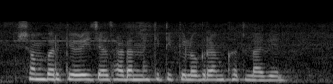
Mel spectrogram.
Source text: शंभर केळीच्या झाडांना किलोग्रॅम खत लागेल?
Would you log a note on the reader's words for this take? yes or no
yes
